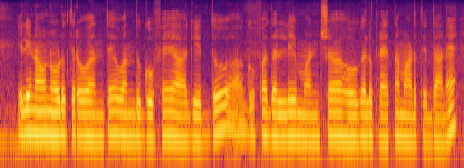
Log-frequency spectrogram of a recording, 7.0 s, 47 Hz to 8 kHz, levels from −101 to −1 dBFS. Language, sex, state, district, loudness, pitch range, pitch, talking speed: Kannada, male, Karnataka, Bidar, -16 LUFS, 115-125 Hz, 120 Hz, 110 wpm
